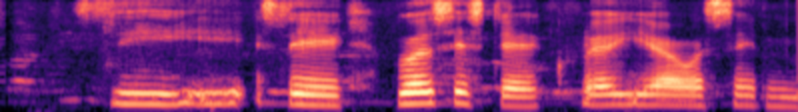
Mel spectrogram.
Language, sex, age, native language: Icelandic, female, 11, Icelandic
